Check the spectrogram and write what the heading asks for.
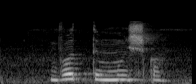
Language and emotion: Russian, angry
